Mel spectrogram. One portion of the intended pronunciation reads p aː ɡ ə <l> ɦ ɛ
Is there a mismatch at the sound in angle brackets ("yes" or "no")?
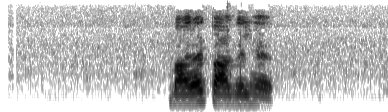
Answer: no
